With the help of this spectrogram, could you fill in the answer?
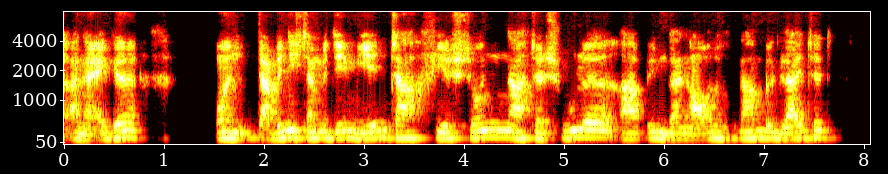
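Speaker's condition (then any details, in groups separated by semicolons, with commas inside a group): Spastic tetraparesis, spastic quadriplegia; brain oxygen loss up to 15 minutes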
